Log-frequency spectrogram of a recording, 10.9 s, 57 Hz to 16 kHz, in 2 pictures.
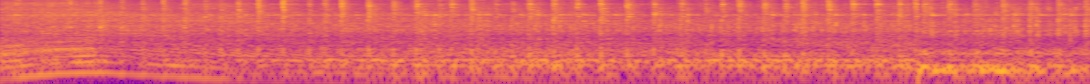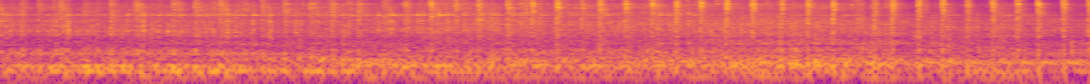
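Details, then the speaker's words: STIHL FS56 trimmer after clutch-related repair that cured a loud squeal: quick rev-up then steady high buzz, no squeal, head not spinning at idle; running normally. "So that did the trick, guys. The reason I was showing the head there in the video when I just started it now is because if you noticed, it was not spinning at all."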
